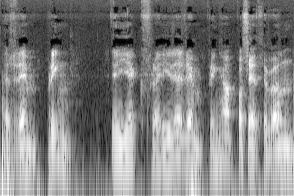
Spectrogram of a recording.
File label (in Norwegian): rempling, Numedalsmål; De jekk fleire rempLinga på setervøllen.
